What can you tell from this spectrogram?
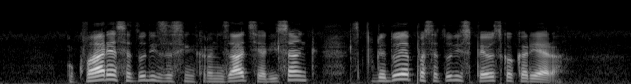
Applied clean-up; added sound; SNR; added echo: none; none; none; none.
